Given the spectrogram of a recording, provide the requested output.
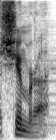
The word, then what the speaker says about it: Chimera: I hope I'm saying that correctly given I got brawled with comments on how I mispronounced the Chimera.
